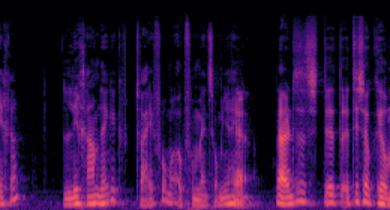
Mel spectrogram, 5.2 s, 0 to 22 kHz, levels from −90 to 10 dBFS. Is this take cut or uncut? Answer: uncut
